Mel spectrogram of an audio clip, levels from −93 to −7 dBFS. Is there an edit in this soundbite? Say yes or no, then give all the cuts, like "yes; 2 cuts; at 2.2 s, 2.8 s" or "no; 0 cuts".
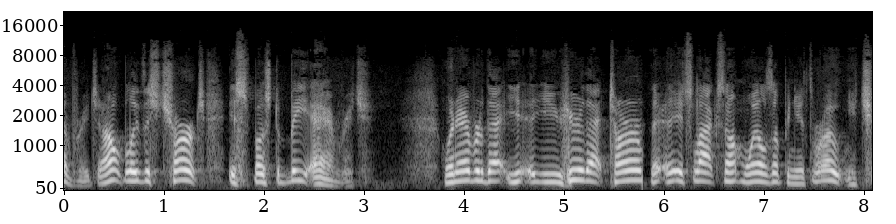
yes; 1 cut; at 5.8 s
